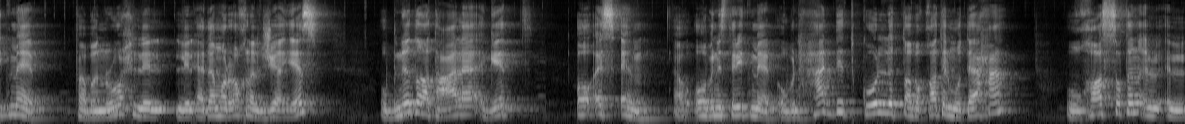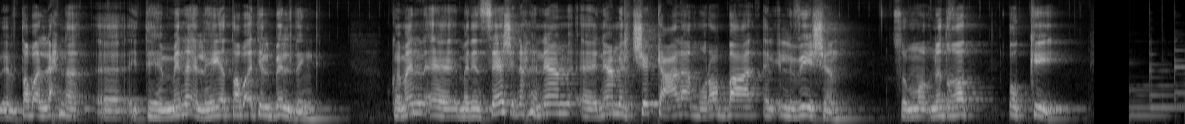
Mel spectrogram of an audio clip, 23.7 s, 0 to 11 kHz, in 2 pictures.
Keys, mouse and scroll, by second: 0.0 click, 0.3 click.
